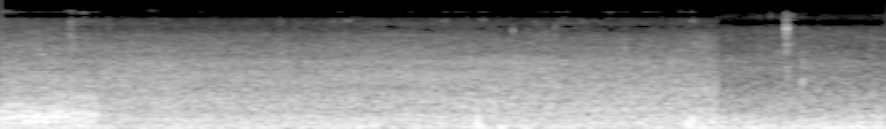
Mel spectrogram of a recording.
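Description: Steady rushing background noise of a large train station hall. A pitched hum in the first half second stops abruptly.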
